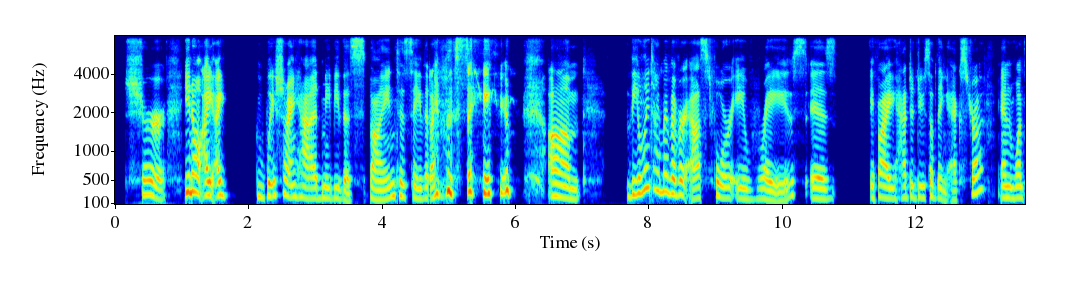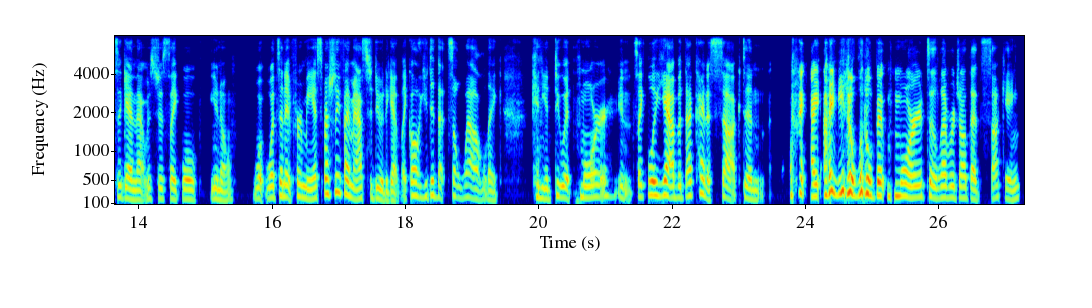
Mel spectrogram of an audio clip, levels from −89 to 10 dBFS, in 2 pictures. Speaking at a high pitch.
Yes: high, 200 Hz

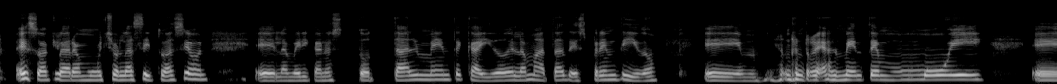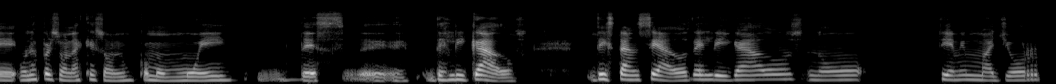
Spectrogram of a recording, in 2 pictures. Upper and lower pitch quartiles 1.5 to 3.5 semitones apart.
Yes: average, 2.8 semitones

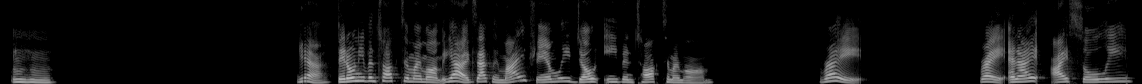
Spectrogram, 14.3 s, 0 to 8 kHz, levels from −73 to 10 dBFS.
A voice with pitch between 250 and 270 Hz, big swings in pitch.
No: very high, 255 Hz; average, 4.4 semitones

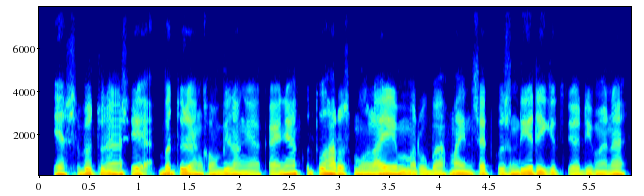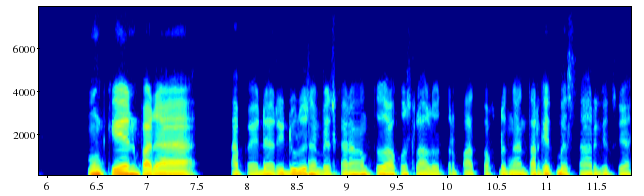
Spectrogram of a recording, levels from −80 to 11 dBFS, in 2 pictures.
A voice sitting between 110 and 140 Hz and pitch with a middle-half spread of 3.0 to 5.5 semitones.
Yes: low, 135 Hz; average, 4.1 semitones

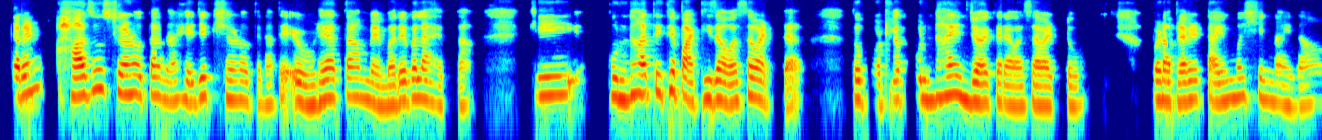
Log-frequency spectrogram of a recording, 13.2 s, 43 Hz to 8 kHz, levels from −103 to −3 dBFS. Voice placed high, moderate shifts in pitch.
Yes: high, 195 Hz; average, 3.8 semitones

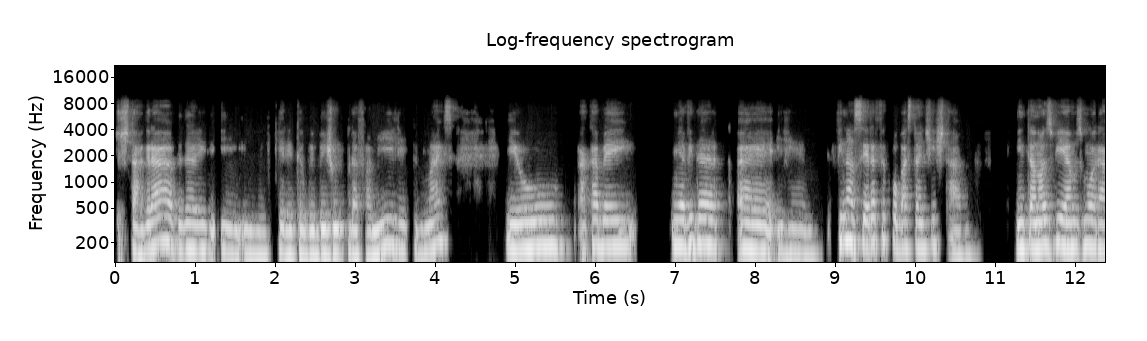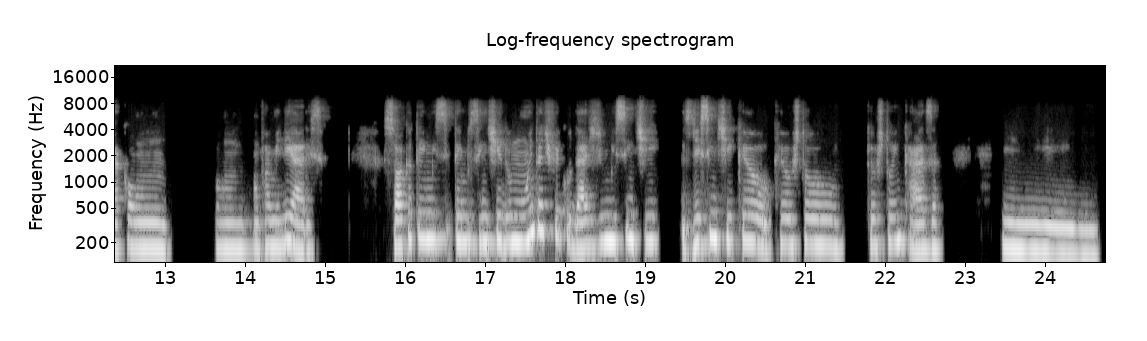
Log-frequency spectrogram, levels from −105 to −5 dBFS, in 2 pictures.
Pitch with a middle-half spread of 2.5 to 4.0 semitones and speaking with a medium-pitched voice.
Yes: average, 3.2 semitones; medium, 175 Hz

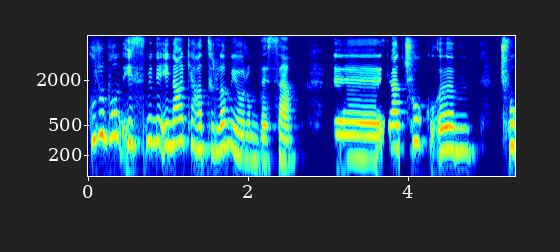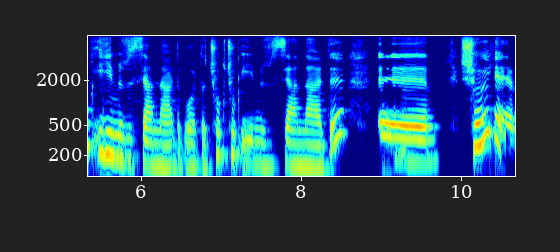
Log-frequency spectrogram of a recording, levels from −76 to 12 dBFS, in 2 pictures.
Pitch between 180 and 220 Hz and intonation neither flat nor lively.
No: high, 190 Hz; wide, 8.9 semitones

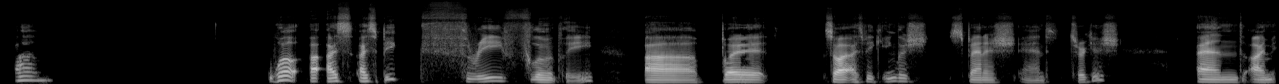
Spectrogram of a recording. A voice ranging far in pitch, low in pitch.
Yes: wide, 5.8 semitones; low, 115 Hz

